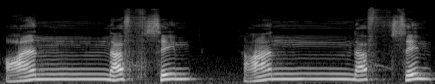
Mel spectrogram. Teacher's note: اینجا هم نون عن بعد از این نون ساکنه، بعد از نون ساکن نونی آمده که حرکت داره، اینجا ادغام میشه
